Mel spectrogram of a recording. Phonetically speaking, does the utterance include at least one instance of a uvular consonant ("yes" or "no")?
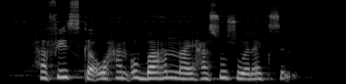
no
